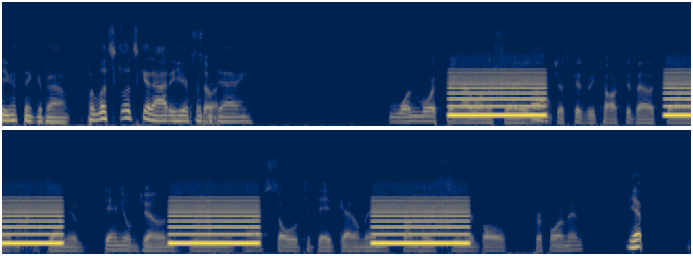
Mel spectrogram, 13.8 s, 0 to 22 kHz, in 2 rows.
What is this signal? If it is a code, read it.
Ship horn signal, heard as a ship's horn, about 270 Hz, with speech in English. 4 short. At sea: a pilot vessel's identity signal in fog.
